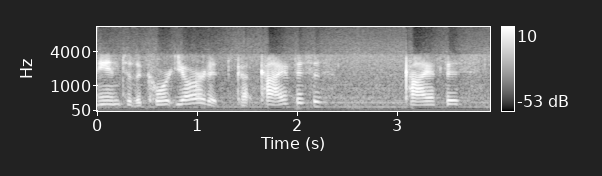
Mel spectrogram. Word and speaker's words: Caiaphas: the Courtyard at Caiaphas caiaphus am I pronouncing that right yes okay that Peter went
